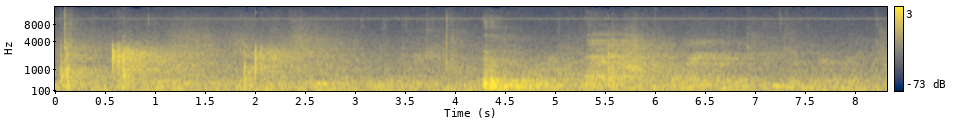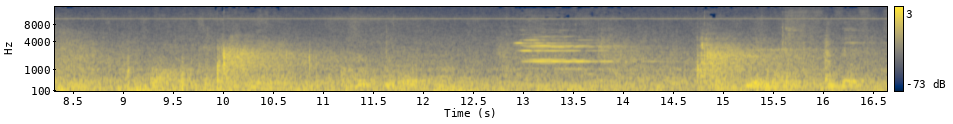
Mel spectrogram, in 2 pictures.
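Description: Scattered sharp clicks of carom balls striking one another, echoing in a large hall, with a heavier thud about four seconds in as the loudest sound.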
